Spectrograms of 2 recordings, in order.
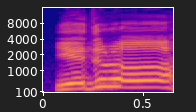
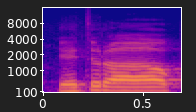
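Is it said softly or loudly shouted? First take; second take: loudly shouted; softly. First: It is loudly shouted, as if calling far. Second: It is said softly, at normal volume.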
